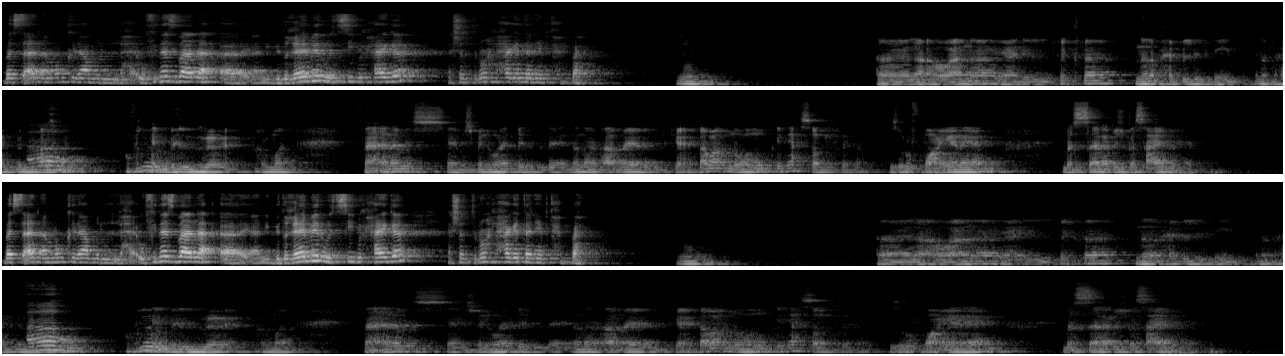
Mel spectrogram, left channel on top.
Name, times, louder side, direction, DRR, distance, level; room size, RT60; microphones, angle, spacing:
voice 1, 0.0-5.9 13.1-13.6 14.2-14.5, right 4 dB, 35° right, 7 dB, 0.3 m, -26 dB
voice 2, 6.7-7.1 8.7-13.6 14.0-24.7, left 3 dB, 55° left, 5 dB, 0.5 m, -36 dB
6.0 x 2.3 x 2.6 m, 0.95 s
head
